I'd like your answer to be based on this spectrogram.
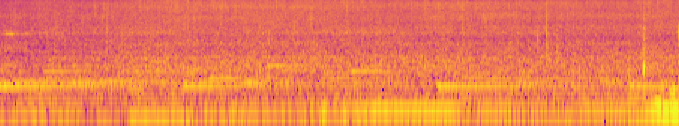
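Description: Mixed fried rice with soy and Szechuan sauce being stir-fried in a pan gives a steady close sizzle with scraping stirs throughout, plus a brief clack near the end.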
